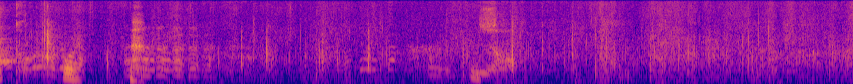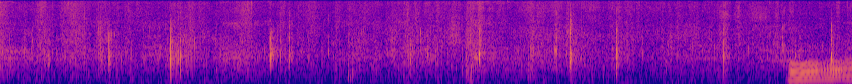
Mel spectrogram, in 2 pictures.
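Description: Footsteps scuff and tap on stone steps.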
